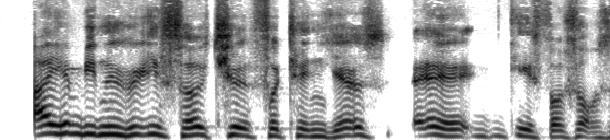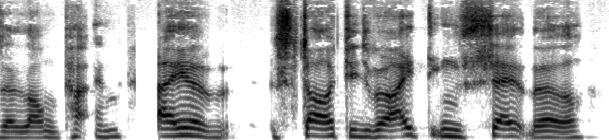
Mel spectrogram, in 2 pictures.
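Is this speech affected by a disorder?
Yes: cerebral palsy; from birth.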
